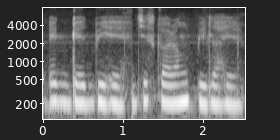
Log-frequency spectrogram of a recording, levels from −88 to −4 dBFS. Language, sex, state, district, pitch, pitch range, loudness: Hindi, female, Arunachal Pradesh, Papum Pare, 205 Hz, 200-215 Hz, -17 LUFS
